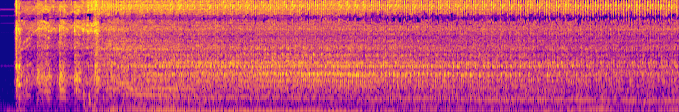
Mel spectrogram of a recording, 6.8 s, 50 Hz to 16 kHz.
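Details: Kia Ceed 2nd generation 1.6 engine on a cold start: catches after a few quick cranks and settles into a busy cold idle with a faint, fast ticking knock underneath. Cold start engine knock.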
